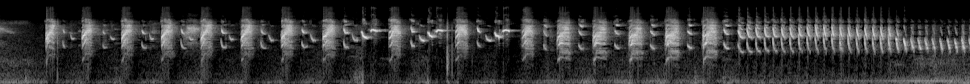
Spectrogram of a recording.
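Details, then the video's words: Male long-tailed shrike singing vigorously as a lure for lazy shrikes: spaced high chirps quickening into a warbled phrase, then a rapid buzzy rattle to the end. "Pented Gacor Cocok Buat Pancingan Pented Yang Malas Bunyi"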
